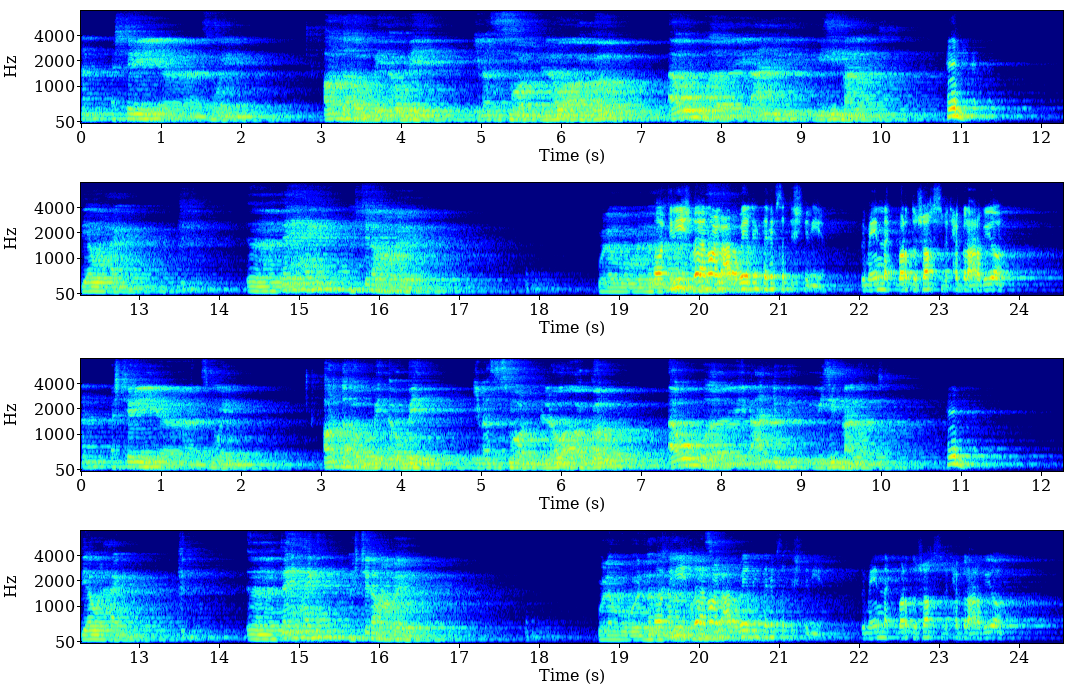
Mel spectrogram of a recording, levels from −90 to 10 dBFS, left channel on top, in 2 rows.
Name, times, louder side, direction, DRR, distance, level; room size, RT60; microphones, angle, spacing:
voice 1, 0.4-2.0 3.0-4.3 4.9-6.8 7.3-9.9 12.3-12.9 13.5-13.6 14.3-15.4 15.6-16.5 18.7-20.3, right 1 dB, 75° right, 2.6 m, -32 dB
voice 2, 10.8-11.5 19.4-21.6 22.0-23.9, left 7 dB, 70° left, 0.4 m, -28 dB
22.5 x 12.5 x 4.2 m
head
